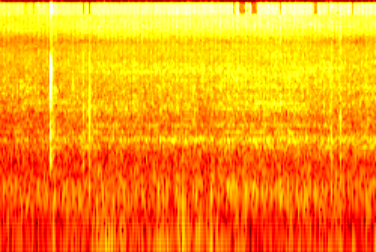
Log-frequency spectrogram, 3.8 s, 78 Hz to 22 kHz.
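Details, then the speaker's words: 2010 Hyundai i10 1.2 petrol, timing chain engine, 69k miles, full service history: quiet even low hum at idle, no ticking or knocking; engine runs smoothly. "wing you hear the engine as well very sweet it is a timing chain engine like I've said before"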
